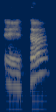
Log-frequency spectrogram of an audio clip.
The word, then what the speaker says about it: eta: Qui ressemble à la lettre N, c'est la lettre eta qui se prononce comme deux E.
